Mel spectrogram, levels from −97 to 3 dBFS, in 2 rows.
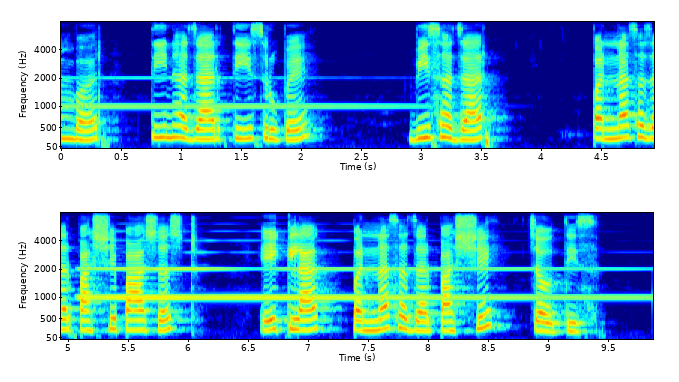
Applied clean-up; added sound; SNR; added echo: none; Wind instrument, woodwind instrument; 13 dB; none.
